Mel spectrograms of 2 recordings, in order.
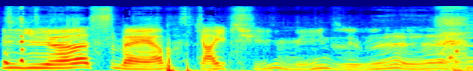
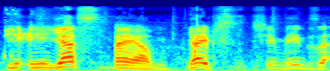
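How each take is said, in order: First: It is said in a sarcastic tone. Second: It is said sincerely, with nervous stammering.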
